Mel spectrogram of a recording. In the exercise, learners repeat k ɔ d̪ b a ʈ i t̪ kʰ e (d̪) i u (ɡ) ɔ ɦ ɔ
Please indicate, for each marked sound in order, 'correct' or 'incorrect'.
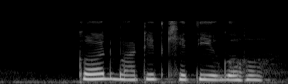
incorrect: t̪, correct

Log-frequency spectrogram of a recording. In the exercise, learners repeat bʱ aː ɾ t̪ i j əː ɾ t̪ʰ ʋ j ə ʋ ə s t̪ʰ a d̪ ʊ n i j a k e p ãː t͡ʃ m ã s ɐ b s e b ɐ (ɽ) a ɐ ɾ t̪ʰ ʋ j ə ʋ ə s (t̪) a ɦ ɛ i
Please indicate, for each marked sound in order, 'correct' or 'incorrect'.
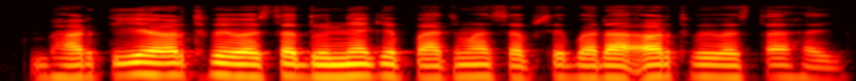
correct, incorrect: t̪ʰ

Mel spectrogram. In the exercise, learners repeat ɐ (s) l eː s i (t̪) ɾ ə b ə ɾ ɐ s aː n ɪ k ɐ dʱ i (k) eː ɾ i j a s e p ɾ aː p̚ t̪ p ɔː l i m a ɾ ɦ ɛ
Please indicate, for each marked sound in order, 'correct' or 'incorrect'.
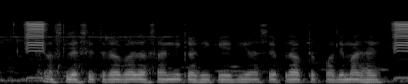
correct, correct, correct

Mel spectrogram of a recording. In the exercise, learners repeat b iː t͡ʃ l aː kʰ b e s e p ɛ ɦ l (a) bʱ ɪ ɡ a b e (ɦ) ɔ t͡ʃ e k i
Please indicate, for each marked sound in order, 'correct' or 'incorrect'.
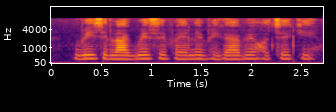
incorrect: e, correct

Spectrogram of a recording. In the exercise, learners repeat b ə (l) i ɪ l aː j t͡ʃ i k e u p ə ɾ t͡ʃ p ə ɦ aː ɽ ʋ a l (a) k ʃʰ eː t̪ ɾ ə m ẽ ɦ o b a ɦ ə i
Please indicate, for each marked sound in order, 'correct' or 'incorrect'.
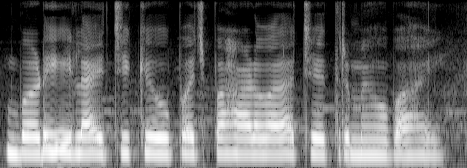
incorrect: ɽ, correct

